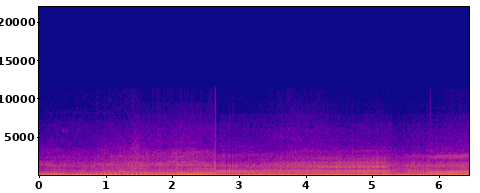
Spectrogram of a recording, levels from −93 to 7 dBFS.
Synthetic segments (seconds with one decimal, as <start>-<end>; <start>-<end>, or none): none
